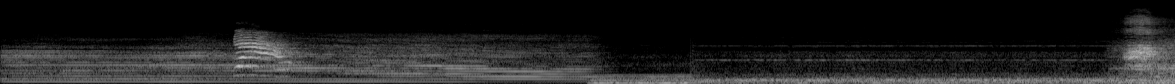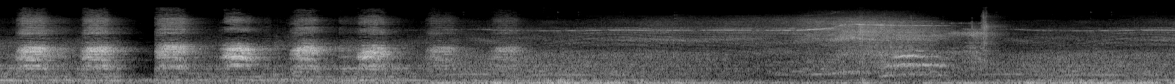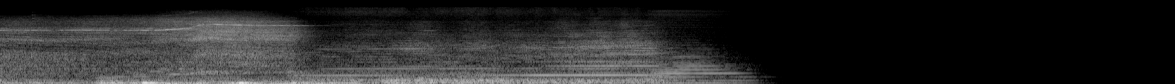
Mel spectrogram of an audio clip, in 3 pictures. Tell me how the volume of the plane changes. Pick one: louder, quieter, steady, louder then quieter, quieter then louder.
louder.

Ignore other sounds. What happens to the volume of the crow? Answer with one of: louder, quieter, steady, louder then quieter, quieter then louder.
quieter.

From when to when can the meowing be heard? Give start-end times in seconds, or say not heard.
2.3-3.0, 19.8-21.6, 24.4-27.1.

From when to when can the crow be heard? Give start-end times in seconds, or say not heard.
11.2-17.6.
